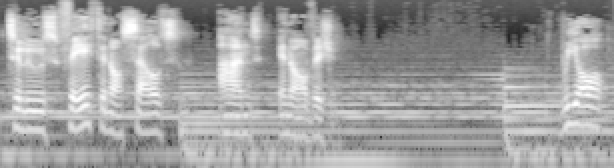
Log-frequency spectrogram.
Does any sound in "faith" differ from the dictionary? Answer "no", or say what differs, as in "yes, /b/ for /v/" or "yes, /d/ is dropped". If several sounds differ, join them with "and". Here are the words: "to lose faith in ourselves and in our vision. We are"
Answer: no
